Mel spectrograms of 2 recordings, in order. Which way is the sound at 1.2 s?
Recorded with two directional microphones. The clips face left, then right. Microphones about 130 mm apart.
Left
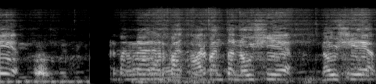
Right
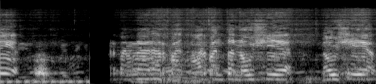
15° left (ahead or behind).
